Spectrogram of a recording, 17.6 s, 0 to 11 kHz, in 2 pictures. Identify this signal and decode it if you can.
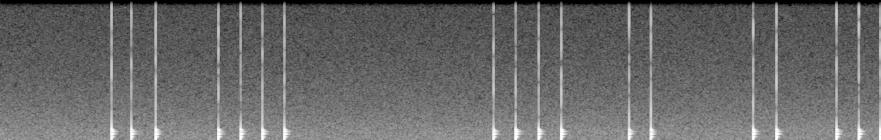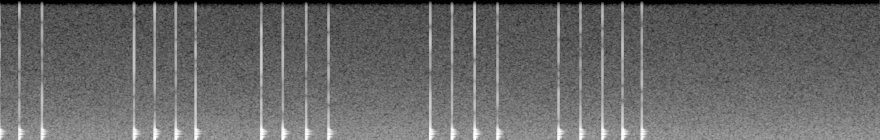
Tap code, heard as knocks on wood, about 5 knocks a second. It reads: O RJTU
